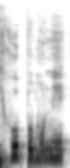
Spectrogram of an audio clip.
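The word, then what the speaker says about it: ὑπομονή: sería perseverancia porque la paciencia en griego se pronuncia moné y jupo moné es resistir aguantar entonces tú aguantas tú resistes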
